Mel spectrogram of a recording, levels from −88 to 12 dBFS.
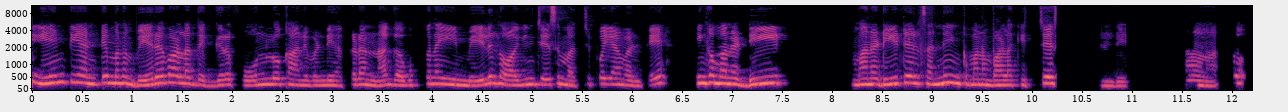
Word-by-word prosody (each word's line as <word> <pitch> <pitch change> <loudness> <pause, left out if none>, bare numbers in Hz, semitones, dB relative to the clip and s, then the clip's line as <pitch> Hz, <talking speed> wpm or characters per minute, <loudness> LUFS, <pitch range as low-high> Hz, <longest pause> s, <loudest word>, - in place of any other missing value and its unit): ఏంటి 305 +3 +1
అంటే, 250 +1 +2
మనం 265 -1 +3
వేరే 215 +8 +3
వాళ్ళ 275 -3 +1
దగ్గర 190 +3 -4
ఫోన్‌లో 215 +5 0
కానివ్వండి, 190 -2 -1
ఎక్కడన్నా, 195 0 -2
గబుక్కున 190 +6 -3
ఈ - - +4 0.2
మెయిల్, 190 +8 0
లాగిన్ 205 +3 0
చేసి, 215 +3 -1
మర్చిపోయామంటే, 215 -1 -5 0.5
ఇంక 270 - +5
మన 250 -1 +5 0.2
డీ 235 +4 +5 1.0
మన 225 0 +5 0.2
డీటెయిల్స్ 255 +1 +2
అన్నీ 250 +6 +5
ఇంక 255 -2 +1
మనం 210 -1 +1
వాళ్ళకి 195 0 -2
ఇచ్చేస్ 260 +6 0 0.4
అండి. 165 -1 -6 0.7
ఆ! - - -7 0.4
సో 280 - -4
220 Hz, 140 wpm, -24 LUFS, 190-250 Hz, 1.0 s, ఇంక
